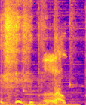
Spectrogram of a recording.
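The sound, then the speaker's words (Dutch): A person imitates a dog barking as the first sound in an animal-sound quiz, giving a few short, throaty yaps in quick succession, fairly loud, with no other talking. “Een hond, is dat goed?”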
